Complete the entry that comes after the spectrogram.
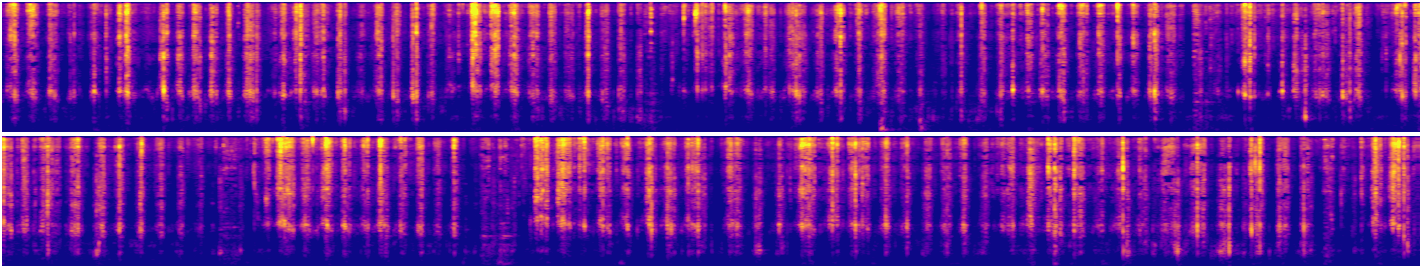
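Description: Chunks of charcoal bitten and chewed close to the microphone: a fast, unbroken run of crisp crunches, several a second.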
